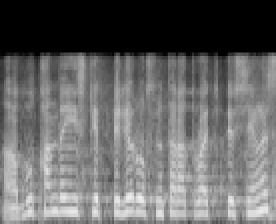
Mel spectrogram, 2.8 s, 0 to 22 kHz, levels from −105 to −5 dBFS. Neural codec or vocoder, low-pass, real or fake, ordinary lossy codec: codec, 16 kHz, 2 kbps, FunCodec, trained on Chinese and English, 25 frames a second; none; fake; none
